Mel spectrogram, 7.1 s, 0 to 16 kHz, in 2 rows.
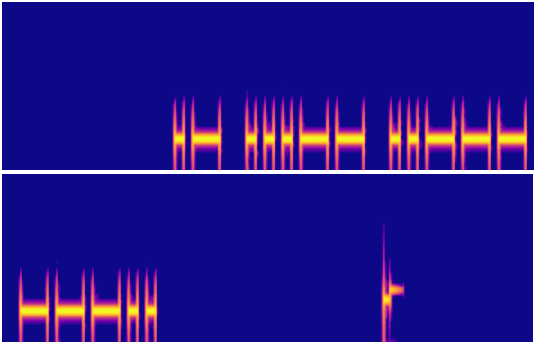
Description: Morse code, heard as a keyed tone, about 20 wpm, 700 Hz. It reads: A328
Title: Common Cut Numbers - 4-Digit 20wpm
